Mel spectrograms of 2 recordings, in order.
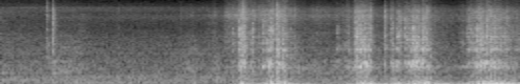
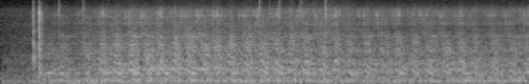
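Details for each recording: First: Old "Sally" with a weak battery, boosted from "old Red" after pumping the gas: quiet, then it catches after two seconds and rises in three strong rev bursts. A good start and rev. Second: Old machine known to have a weak battery, jump-started from another truck, pedal pumped and held down: starter churns steadily under a hiss but engine never catches; owner thinks battery is dead.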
